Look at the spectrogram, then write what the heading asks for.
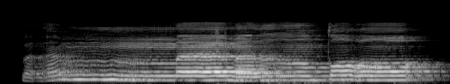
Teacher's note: فَأَمَّا مَن طَغَى، فا کو جلدی پڑھنا ہے، ام میں میم مشدد پہ غنہ ہے اور ما الف مدہ ہے، 2 حرکات لمبا ہے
